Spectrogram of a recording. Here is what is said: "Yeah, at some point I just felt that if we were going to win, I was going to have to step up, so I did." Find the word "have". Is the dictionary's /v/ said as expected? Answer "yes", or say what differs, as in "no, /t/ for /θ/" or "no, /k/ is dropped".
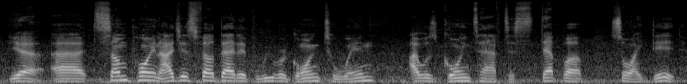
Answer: no, /f/ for /v/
